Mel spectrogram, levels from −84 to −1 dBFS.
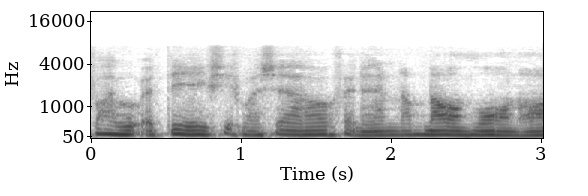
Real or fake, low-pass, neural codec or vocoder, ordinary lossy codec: fake; 7.2 kHz; codec, 16 kHz, 0.8 kbps, ZipCodec; MP3, 32 kbps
